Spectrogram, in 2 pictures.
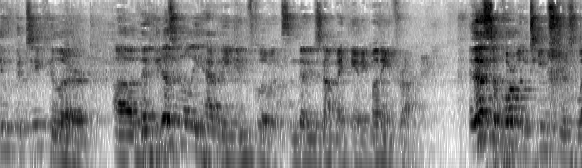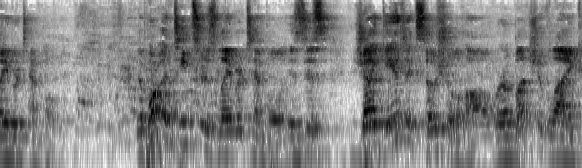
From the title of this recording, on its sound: Live at the Jack London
